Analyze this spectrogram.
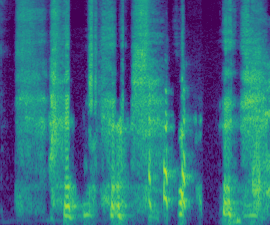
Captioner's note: laughter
